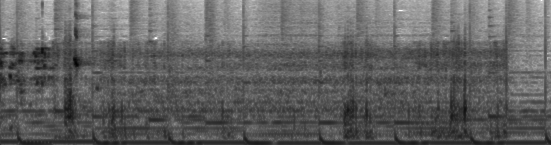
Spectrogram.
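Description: Background music, with a steady hiss of wind noise picked up by an outdoor security camera's microphone and played back through the app's live audio. The hiss cuts off shortly before the end.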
